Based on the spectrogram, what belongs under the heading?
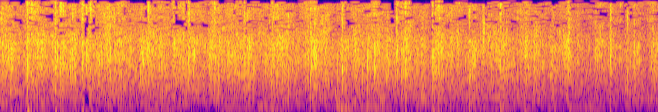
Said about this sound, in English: So, and I'm thankful for the work that this team did. So, give the team another round of applause.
